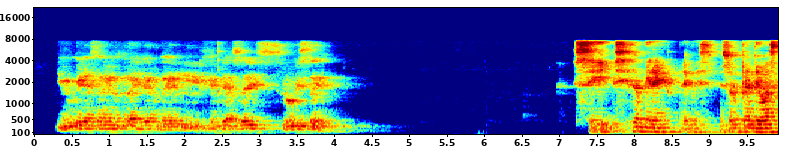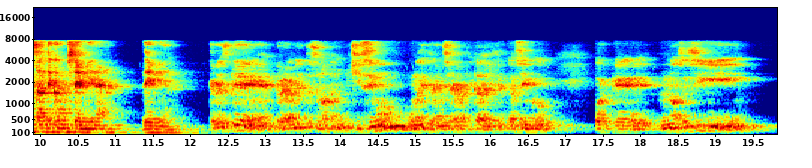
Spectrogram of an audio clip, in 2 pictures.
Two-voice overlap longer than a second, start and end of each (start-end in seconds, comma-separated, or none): none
